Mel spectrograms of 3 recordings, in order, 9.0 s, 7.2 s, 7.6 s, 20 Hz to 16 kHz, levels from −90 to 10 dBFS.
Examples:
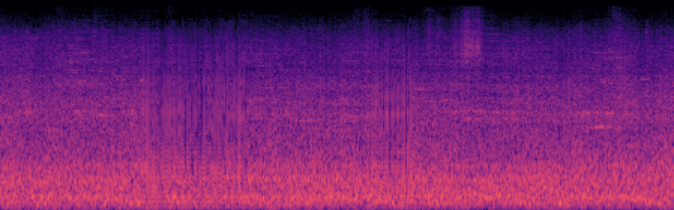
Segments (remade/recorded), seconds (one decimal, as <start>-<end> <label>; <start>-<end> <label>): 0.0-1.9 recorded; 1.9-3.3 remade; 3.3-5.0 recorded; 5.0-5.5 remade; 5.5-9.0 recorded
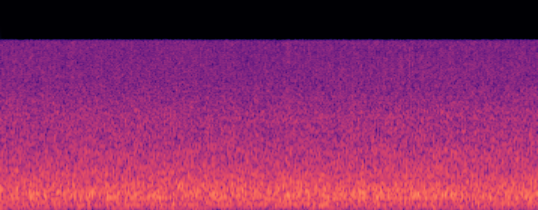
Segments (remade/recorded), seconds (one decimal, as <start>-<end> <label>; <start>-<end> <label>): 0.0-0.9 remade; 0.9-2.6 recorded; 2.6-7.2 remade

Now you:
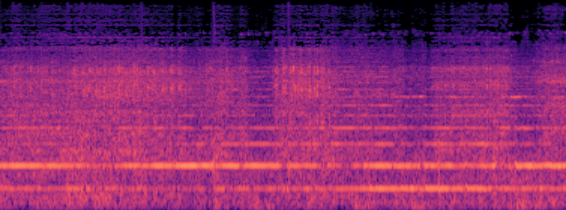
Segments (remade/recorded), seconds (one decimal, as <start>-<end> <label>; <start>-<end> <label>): 0.0-6.1 recorded; 6.1-7.6 remade

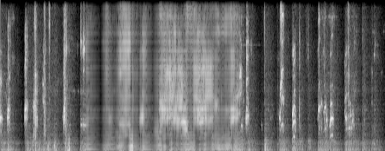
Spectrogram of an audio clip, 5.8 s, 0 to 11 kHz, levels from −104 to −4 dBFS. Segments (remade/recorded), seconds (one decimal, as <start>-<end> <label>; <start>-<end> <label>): 0.0-1.3 recorded; 1.3-3.6 remade; 3.6-5.8 recorded

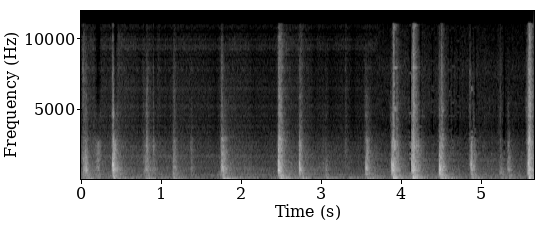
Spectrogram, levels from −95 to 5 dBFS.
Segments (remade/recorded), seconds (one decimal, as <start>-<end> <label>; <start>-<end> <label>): 0.0-3.7 remade; 3.7-5.7 recorded

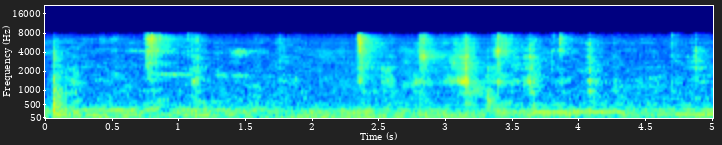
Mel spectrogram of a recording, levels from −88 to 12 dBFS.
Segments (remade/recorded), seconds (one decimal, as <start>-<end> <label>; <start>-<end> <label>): 0.0-2.0 recorded; 2.0-3.5 remade; 3.5-5.0 recorded

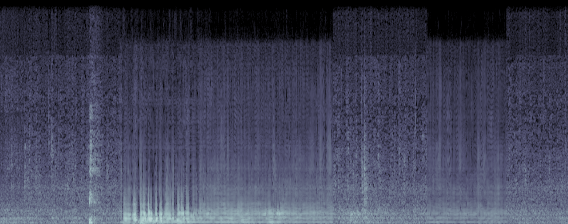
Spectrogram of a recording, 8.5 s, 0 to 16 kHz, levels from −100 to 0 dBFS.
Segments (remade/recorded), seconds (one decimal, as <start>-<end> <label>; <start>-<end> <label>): 0.0-1.8 recorded; 1.8-5.0 remade; 5.0-6.4 recorded; 6.4-7.6 remade; 7.6-8.5 recorded

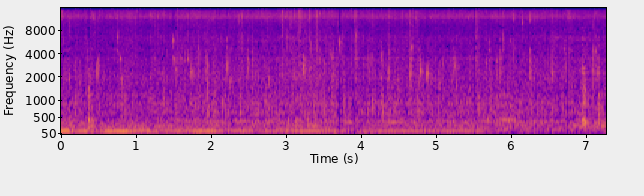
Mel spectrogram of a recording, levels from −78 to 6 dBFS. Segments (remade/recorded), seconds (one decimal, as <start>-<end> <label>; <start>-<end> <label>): 0.0-2.6 recorded; 2.6-3.7 remade; 3.7-7.3 recorded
